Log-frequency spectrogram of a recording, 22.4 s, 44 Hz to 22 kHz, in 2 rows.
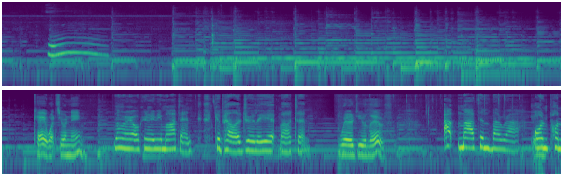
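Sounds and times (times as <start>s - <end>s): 
voice imitating a fox howling: 0.9s - 2.3s
speech: 11.9s - 19.0s, 20.4s - 22.3s.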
